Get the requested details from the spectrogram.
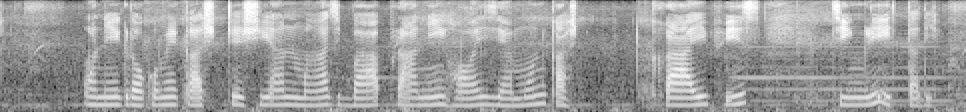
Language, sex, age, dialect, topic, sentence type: Bengali, female, 36-40, Standard Colloquial, agriculture, statement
